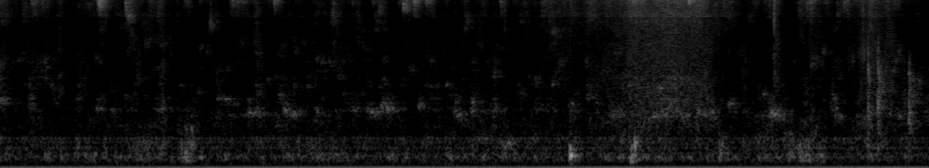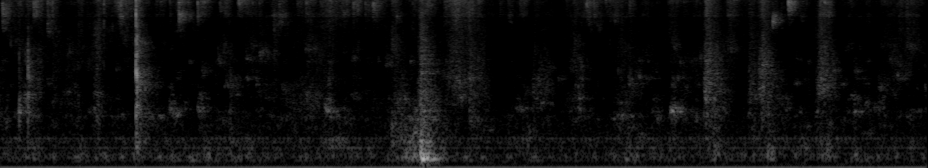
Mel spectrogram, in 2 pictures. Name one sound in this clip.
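A brush dabs and brushes softly on paper.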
